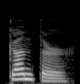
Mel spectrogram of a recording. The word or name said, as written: gunther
